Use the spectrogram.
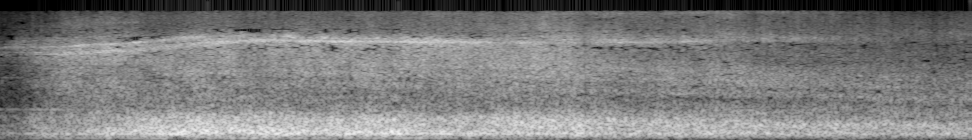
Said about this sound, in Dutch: En nauwelijks een uur na het gesprek tussen Jeff en Frank kwam de reusachtige vrachtvaarder donderend over de karavaan heen vliegen.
